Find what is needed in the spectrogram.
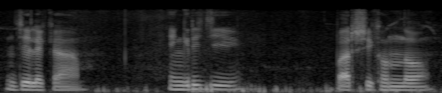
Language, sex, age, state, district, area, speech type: Santali, male, 18-30, West Bengal, Purulia, rural, spontaneous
